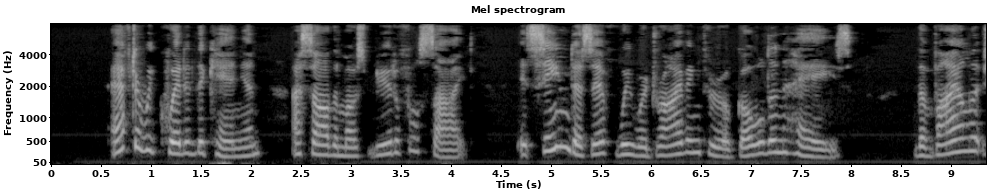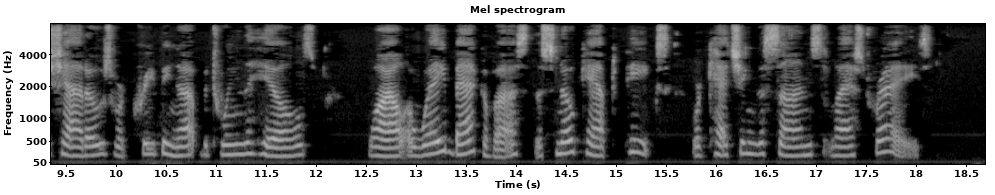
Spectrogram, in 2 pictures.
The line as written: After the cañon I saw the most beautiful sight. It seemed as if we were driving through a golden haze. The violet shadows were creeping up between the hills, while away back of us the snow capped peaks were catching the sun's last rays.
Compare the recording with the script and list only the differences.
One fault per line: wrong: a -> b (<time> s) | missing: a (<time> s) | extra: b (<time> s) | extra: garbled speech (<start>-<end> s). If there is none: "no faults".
extra: we quitted (0.9 s)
